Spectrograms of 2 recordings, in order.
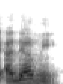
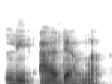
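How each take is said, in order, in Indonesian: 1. Kata itu berakhir dengan vokal 'i'. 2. Kata itu berakhir dengan vokal 'a'. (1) "tidak boleh li adami" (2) "tanda jernya bukan kasroh, tetapi fathah"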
